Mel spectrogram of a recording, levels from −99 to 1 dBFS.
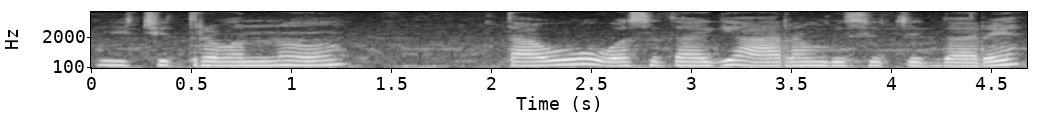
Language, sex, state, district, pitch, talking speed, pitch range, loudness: Kannada, female, Karnataka, Koppal, 205 Hz, 65 wpm, 195-220 Hz, -13 LUFS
